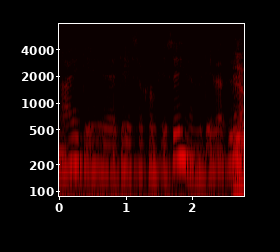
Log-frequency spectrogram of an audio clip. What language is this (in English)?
Danish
